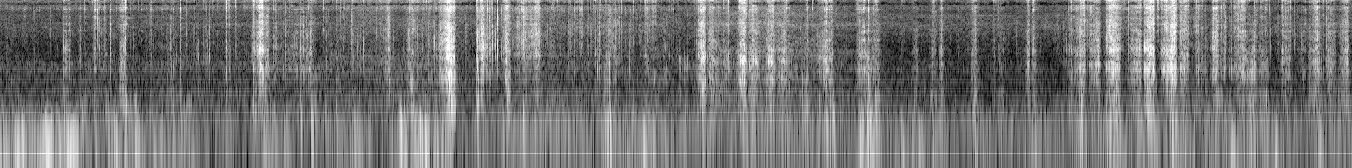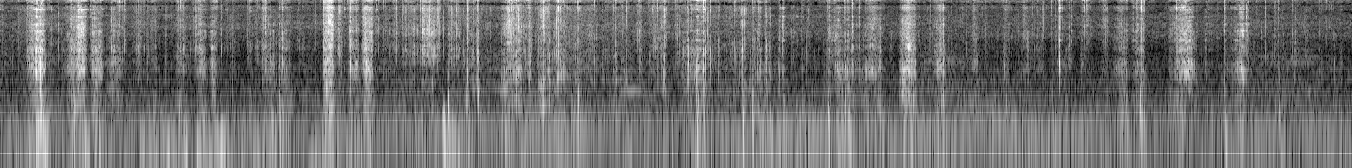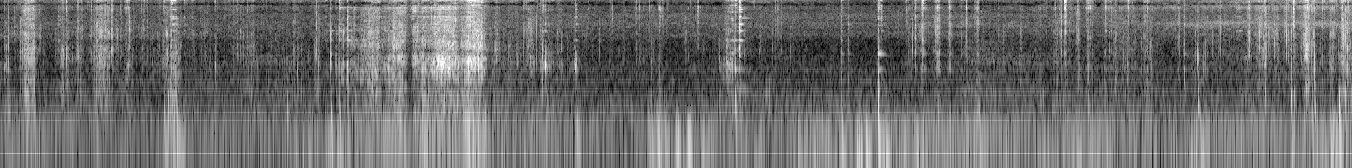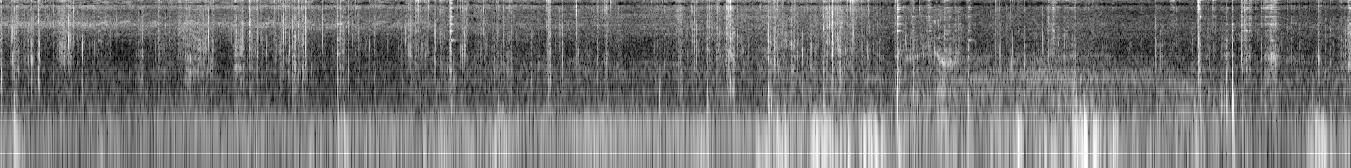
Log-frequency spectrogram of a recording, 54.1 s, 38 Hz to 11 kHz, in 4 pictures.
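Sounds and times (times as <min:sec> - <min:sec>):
roof shingles scraping and crunching: 0:00.0 - 0:54.0.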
